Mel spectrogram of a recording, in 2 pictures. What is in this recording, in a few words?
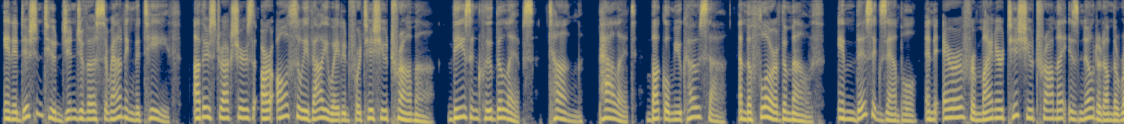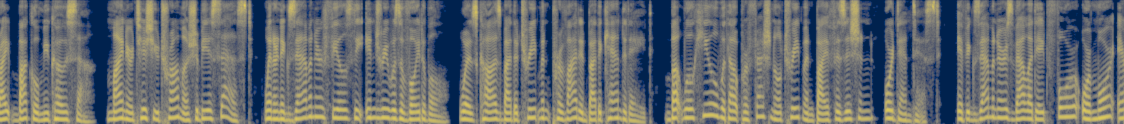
Instructional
